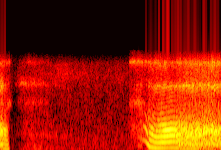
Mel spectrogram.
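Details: Husband snoring loudly in his sleep, as he does every night: loud, rising, buzzing snore on the in-breath after a quiet pause.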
